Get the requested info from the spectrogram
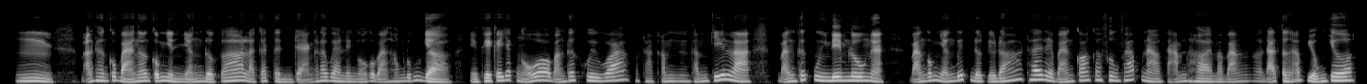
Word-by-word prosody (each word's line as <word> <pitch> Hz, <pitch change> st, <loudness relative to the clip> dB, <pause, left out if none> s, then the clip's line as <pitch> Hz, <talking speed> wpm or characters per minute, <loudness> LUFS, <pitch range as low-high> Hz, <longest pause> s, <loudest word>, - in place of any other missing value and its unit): Ừm, 150 Hz, -2 st, +1 dB, 0.3 s
bản 150 Hz, -, -1 dB
thân 175 Hz, -1 st, +1 dB
của 185 Hz, +3 st, -1 dB
bạn 125 Hz, -7 st, +3 dB
á 160 Hz, -, +3 dB
cũng 165 Hz, +1 st, +3 dB
nhìn 145 Hz, -6 st, +2 dB
nhận 120 Hz, +4 st, -2 dB
được 120 Hz, -3 st, +1 dB
á 170 Hz, +4 st, +2 dB
là 155 Hz, -8 st, -1 dB
cái 150 Hz, +6 st, -5 dB
tình 120 Hz, -5 st, -5 dB
trạng, 105 Hz, +1 st, -4 dB
cái 150 Hz, -, -6 dB
thói 175 Hz, -, +1 dB
quen 155 Hz, -5 st, 0 dB
đi 135 Hz, -, -3 dB
ngủ 125 Hz, -1 st, -5 dB
của -, -, -2 dB
bạn 115 Hz, -, -3 dB
hông 140 Hz, +3 st, -6 dB
đúng 175 Hz, +4 st, -4 dB
giờ. 120 Hz, -6 st, +5 dB, 0.2 s
Nhiều 125 Hz, -, -4 dB
khi 150 Hz, +5 st, +4 dB
cái 175 Hz, +4 st, +2 dB
giấc 200 Hz, -2 st, -2 dB
ngủ 165 Hz, +3 st, +1 dB
á 190 Hz, -, +4 dB
bạn 120 Hz, -5 st, -3 dB
thức 190 Hz, +1 st, -2 dB
khuya 175 Hz, -2 st, +2 dB
quá, 170 Hz, +3 st, +2 dB
hoặc 165 Hz, -, -13 dB
là 135 Hz, -, -6 dB
thậm 145 Hz, +1 st, -6 dB
thậm 140 Hz, +3 st, -5 dB
chí 190 Hz, +7 st, +4 dB
là 170 Hz, -11 st, +4 dB, 0.3 s
bạn 145 Hz, +3 st, -1 dB
thức 210 Hz, +5 st, -1 dB
nguyên 180 Hz, -4 st, +2 dB
đêm 180 Hz, +1 st, +6 dB
luôn 180 Hz, -1 st, +4 dB
nè, 140 Hz, -6 st, +3 dB, 0.2 s
bạn 135 Hz, -, -1 dB
cũng 175 Hz, +2 st, +1 dB
nhận 160 Hz, -4 st, -1 dB
biết 205 Hz, +2 st, -1 dB
được 145 Hz, -4 st, -1 dB
điều 135 Hz, 0 st, -1 dB
đó. 175 Hz, +11 st, 0 dB
Thế 220 Hz, 0 st, +4 dB
thì 190 Hz, -5 st, +2 dB
bạn 130 Hz, 0 st, -3 dB
có 190 Hz, +5 st, 0 dB
cái 200 Hz, -1 st, -3 dB
phương 190 Hz, -3 st, -1 dB
pháp 200 Hz, +4 st, -3 dB
nào 145 Hz, -7 st, -1 dB
tạm 125 Hz, +5 st, -5 dB
thời 140 Hz, -3 st, 0 dB
mà 125 Hz, -1 st, -5 dB
bạn 130 Hz, +5 st, -5 dB
đã -, -, +1 dB
từng 145 Hz, -, -1 dB
áp 195 Hz, +5 st, -3 dB
dụng 145 Hz, -3 st, +2 dB
chưa? 180 Hz, +2 st, +5 dB
150 Hz, 310 wpm, -23 LUFS, 135-180 Hz, 0.3 s, đêm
